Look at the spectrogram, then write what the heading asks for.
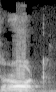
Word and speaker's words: rot: we call rot w in German language we pronounce red as rot then there is blue blue and we call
